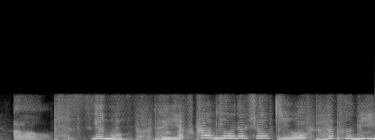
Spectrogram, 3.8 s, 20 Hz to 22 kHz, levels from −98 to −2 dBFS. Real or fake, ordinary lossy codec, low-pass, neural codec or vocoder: fake; MP3, 64 kbps; 7.2 kHz; codec, 16 kHz, 1 kbps, FreqCodec, smaller model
